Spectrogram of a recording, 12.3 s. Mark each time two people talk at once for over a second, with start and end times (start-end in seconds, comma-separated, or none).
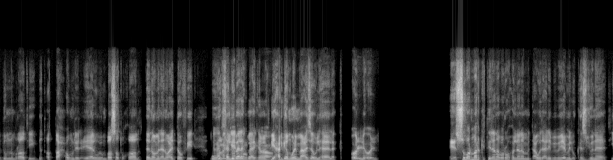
4.2-5.5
